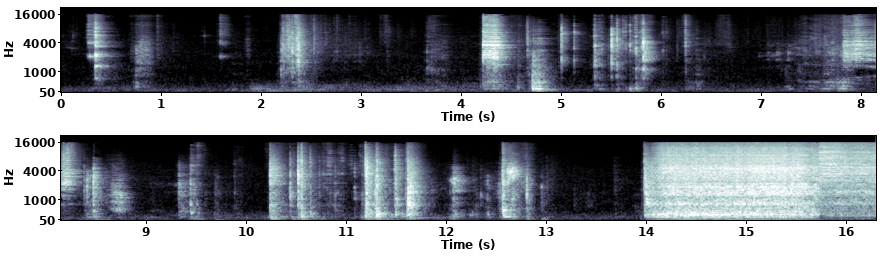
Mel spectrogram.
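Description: Spoon and plastic clicks and scrapes as dried tiger nuts are scooped into a spice grinder jar and the jar is fitted together. About two seconds before the end an electric spice grinder starts abruptly and runs loudly, grinding the dried tiger nuts into flour.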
